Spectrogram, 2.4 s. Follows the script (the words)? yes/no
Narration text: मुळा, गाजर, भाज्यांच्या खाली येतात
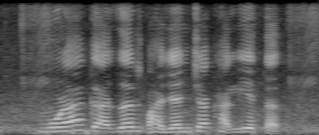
yes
